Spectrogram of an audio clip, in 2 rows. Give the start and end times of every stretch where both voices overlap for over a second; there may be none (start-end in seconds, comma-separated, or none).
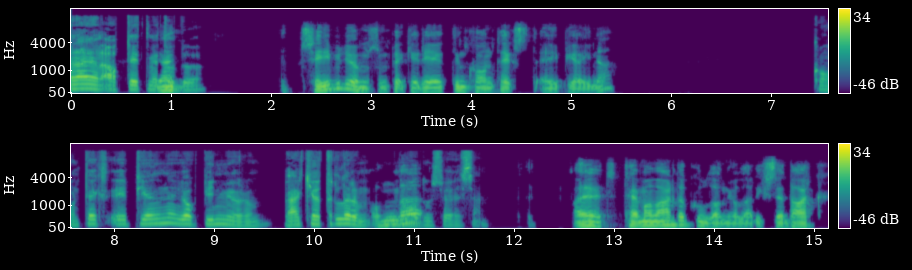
none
